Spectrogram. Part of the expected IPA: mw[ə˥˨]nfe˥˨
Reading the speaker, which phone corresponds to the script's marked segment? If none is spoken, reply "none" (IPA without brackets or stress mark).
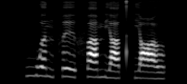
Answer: ə˥˨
